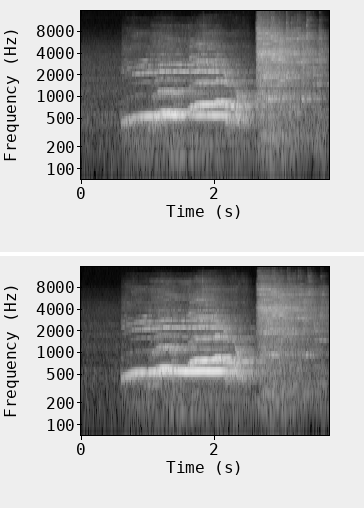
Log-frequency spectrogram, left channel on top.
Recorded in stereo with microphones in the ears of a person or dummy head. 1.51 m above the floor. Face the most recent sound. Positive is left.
turn(degrees=40)  # may be behind; listen again after turning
